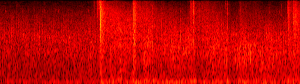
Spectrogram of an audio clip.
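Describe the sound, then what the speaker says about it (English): Sherman tank cannon shots in a tank video game, several sharp booming blasts spaced about a second apart over a steady low engine rumble, loud and close. "Second Sherman's firing at him."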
